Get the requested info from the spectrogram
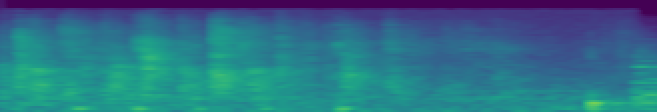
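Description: A small audience clapping, the claps thinning out and dying away near the end.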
